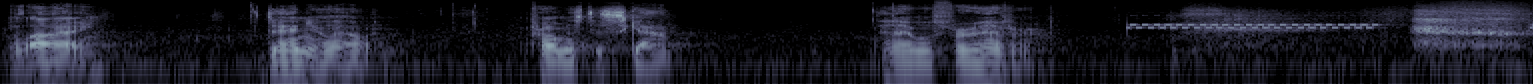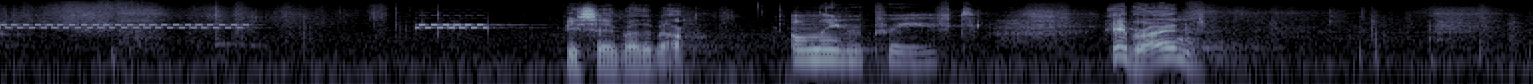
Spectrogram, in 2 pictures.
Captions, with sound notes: - I, Daniel Allen, promise to Scout that I will forever-- (phone ringing) Be saved by the bell. - Only reprieved. - Hey, Bryan.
